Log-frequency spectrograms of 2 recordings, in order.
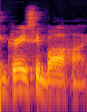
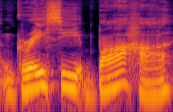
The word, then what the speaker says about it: Gracie Barra: Baja bar yeah Gracie Gracie Baja yeah you don't pronounce gra Baja nick castiglia uh owner of uh Gracie Baja even though it's spelled with RS in there uh Ottawa barad and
